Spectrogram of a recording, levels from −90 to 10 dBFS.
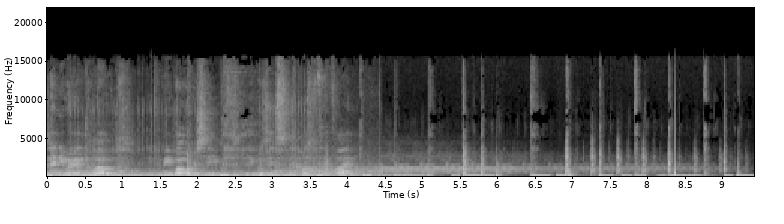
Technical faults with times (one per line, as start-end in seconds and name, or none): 6.95-6.99 loud pop
8.37-8.41 loud pop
